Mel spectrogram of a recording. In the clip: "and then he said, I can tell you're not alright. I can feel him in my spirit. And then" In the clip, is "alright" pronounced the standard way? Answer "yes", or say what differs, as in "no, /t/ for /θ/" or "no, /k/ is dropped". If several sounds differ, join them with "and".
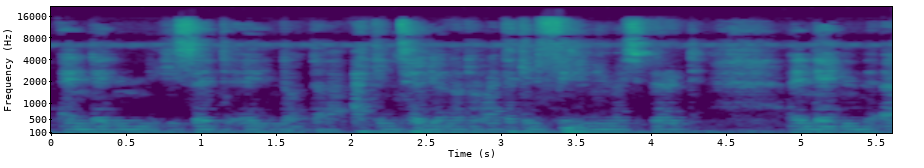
no, /l/ is dropped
